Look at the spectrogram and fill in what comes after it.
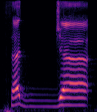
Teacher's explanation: جیم سختی سے ادا ہوگا اور ایک الف کے برابر کھینچا جائے گا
